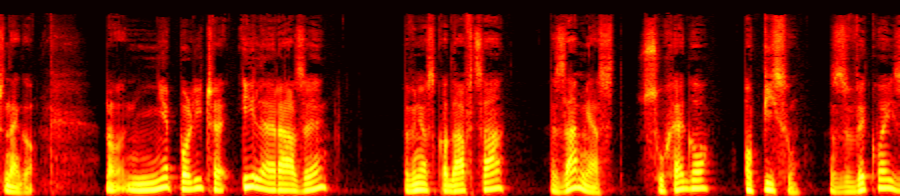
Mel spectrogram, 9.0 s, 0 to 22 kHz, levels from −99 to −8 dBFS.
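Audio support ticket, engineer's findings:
Drift correction step, 1.27 to 1.91 s. Speech slows about 5% and drops 94 cents in pitch together, roughly a semitone flat, then snaps back. Likely cause: clock-sync resampler stepping playback rate once to refill its buffer.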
